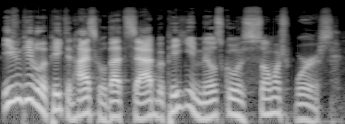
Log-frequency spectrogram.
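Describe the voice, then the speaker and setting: A young man co-hosting a podcast in casual chat, making joking deadpan asides, close to a studio mic. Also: mid-range voice, fast, no room sound. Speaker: podcast co-host. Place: room with couch, indoors. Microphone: studio mic close up, headphones.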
